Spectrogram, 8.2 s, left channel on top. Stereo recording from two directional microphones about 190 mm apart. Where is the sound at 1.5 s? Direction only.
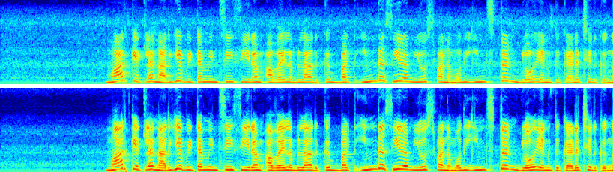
25° right (ahead or behind).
